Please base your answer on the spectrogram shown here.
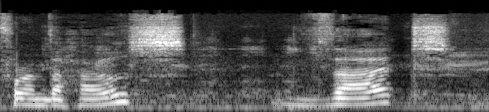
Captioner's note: speaking French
